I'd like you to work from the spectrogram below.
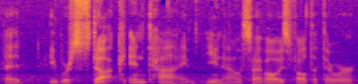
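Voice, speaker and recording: A man being interviewed in a comedic mock interview, talking in a halting, deadpan way full of hesitations. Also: sits low, gravelly, a little hiss or hum. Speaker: interview guest.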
